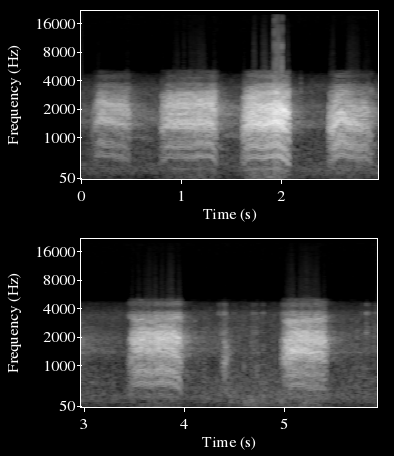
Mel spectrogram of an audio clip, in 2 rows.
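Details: Loud, harsh croaking from an unseen common raven by a white-tailed sea eagle nest in Saunja, Estonia, 18 March 2013; six raspy caws come roughly every second, with one faint click between.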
